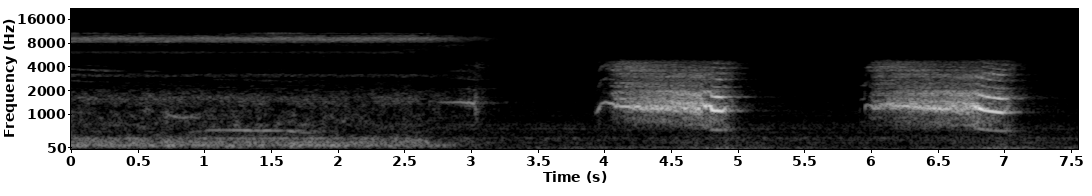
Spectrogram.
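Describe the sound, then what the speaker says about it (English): Two drawn-out, shrill, human-like screams from a possible mountain lion at night in Texas, each lasting about a second, follow a stretch of low background hiss and a fading high tone, heard at moderate distance with no talking. "While mountain lions are no stranger to West and South Texas, something about this one just sounds human."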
